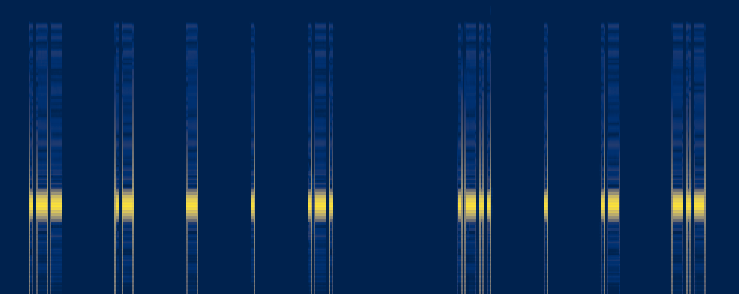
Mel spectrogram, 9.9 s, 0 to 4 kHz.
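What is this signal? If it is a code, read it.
Morse code, heard as a keyed tone, about 25 wpm, spaced as for 10 wpm, 550 Hz. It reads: WATER LEAK
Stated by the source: Morse code news headlines broadcast.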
